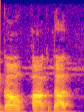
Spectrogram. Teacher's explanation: ऐसे स्वर का उच्चारण नाक और मुंह से होता है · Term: अनुनासिक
